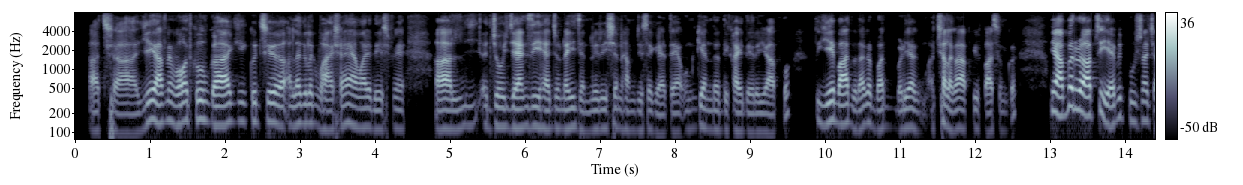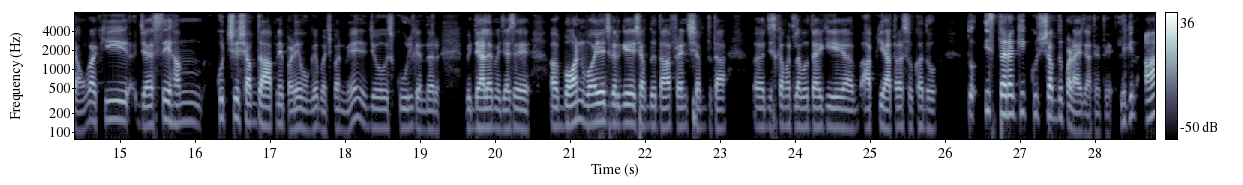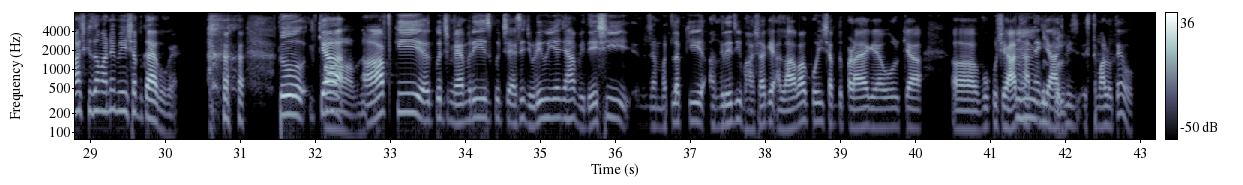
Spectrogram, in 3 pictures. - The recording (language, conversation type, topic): Hindi, podcast, सोशल मीडिया ने आपकी भाषा को कैसे बदला है?
- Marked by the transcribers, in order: in English: "जनरेशन"; in French: "बॉन वॉयेज"; in English: "फ्रेंच"; chuckle; laughing while speaking: "तो क्या आपकी"; in English: "मेमोरीज़"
